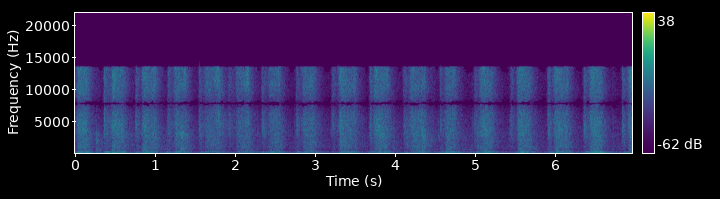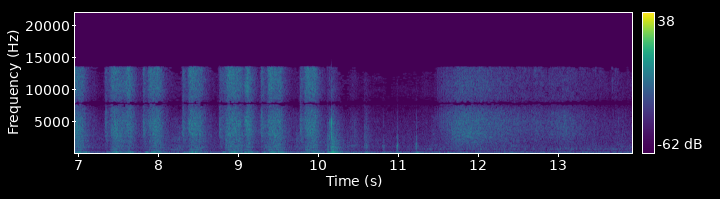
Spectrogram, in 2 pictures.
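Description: Rubber balloon rubbed quickly back and forth on a child's hair, a rhythmic swishing of about two to three strokes a second that builds up static charge on the balloon. The strokes stop about ten seconds in, and a soft hiss follows.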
